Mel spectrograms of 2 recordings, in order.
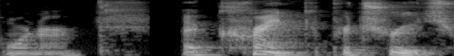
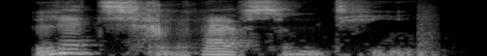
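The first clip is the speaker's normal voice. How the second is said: put-on dry crunching-leaves old woman's voice, soft and high; 5 semitones higher, 5 dB quieter than usual. Narrating a scene, voicing the little old woman who invites the children in, crunching-leaves voice. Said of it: "She says in a voice reminiscent of crunching leaves".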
